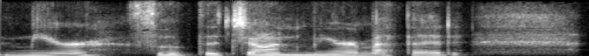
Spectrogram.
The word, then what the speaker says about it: Muir: My friend taught me that the John, it looks like Muir, but she said you pronounce it Muir.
